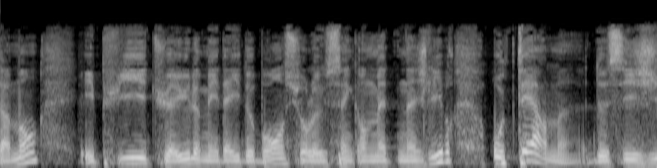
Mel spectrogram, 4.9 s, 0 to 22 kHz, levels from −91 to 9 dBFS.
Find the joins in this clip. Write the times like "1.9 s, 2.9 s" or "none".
none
